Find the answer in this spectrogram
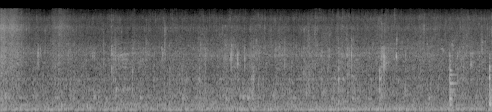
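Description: Chicken, potato and chilli sizzling in oil in a frying pan: a steady hiss with a few scattered crackles.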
